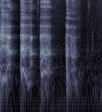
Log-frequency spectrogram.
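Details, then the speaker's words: Patient's first botulinum toxin injection through the front of the neck into the voice box: three sudden harsh reflex cough bursts, expected during the anesthetic injection right after the sting. "Now, remember I told you you're going to cough suddenly? That's going to happen right now."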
